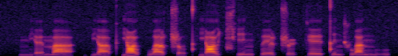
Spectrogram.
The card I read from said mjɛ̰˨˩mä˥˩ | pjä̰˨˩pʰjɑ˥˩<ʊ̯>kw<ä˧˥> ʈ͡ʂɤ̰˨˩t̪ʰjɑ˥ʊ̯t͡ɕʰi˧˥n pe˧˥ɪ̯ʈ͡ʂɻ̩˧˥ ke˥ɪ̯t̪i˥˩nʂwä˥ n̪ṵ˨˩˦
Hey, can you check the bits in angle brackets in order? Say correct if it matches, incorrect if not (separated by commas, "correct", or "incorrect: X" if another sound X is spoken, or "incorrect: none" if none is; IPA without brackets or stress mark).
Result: correct, correct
